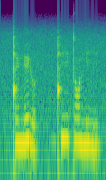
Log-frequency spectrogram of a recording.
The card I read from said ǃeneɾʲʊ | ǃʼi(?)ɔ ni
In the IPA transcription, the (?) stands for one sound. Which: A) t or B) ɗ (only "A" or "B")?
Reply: A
